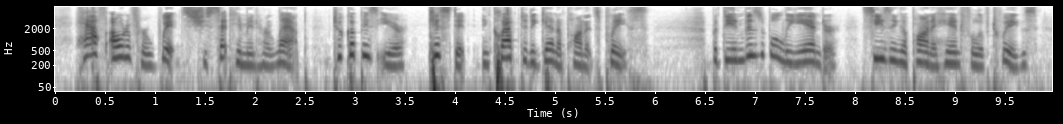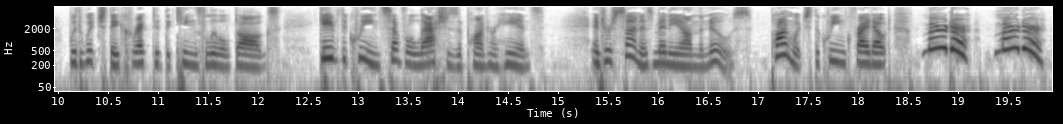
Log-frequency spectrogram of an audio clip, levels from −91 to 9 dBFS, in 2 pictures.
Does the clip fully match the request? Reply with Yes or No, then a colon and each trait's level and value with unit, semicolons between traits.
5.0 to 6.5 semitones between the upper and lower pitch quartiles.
Yes: wide, 5.4 semitones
